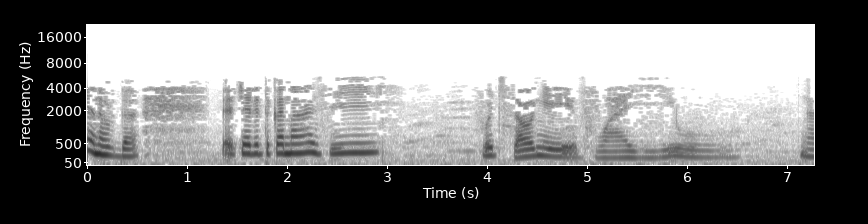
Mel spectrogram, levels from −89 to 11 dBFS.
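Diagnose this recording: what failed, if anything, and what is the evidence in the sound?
The codec stage likely failed through MP3 compression starved of bits, at a rate that points to roughly 17 kbps. Throughout the speech nothing is left above 5.6 kHz, and the damage is heavy: weak frequency lines drop in and out between frames, giving a watery, swirling texture and smeared attacks.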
